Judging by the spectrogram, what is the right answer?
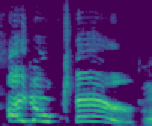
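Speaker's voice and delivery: high, slow mock yell; defiant shout. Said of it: "Casey's like".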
